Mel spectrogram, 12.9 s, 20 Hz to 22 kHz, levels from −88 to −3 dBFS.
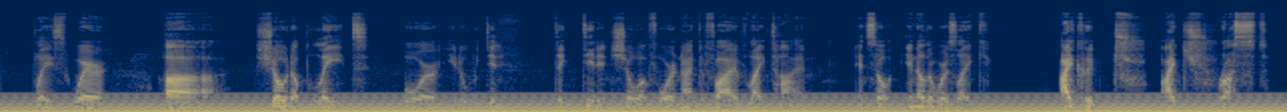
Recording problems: electrical hum; loud; throughout; 60 Hz, 7 dB below the speech

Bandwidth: 14 kHz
